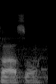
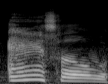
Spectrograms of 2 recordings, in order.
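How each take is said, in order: First: It is said in a British accent. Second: It is said in an American accent. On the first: "but I'm British, so it's" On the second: "for the Americans"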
